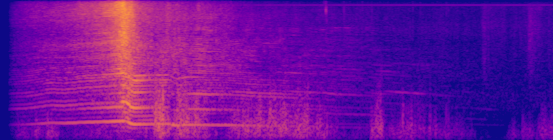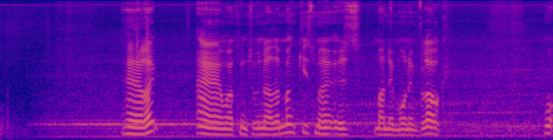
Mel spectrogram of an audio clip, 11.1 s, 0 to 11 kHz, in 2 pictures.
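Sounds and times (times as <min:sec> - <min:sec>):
vehicle passing by fast: 0:00.1 - 0:04.5, 0:05.8 - 0:11.0
faint low engine hum: 0:05.5 - 0:11.0.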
